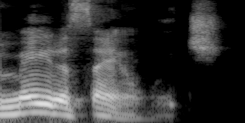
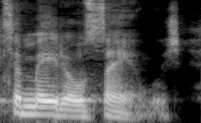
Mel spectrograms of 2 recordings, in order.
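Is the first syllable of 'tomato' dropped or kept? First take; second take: dropped; kept. First: The first syllable of tomato is dropped. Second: The first syllable of tomato is kept. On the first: The speaker calls it right. "we got to say it right" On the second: The speaker calls it wrong. "We never said tomato sandwich"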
